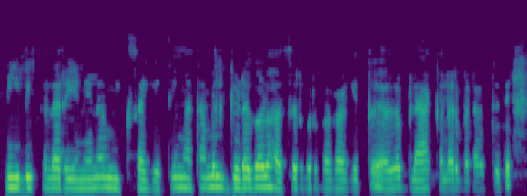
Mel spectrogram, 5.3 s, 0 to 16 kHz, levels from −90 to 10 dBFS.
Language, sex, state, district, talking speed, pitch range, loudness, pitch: Kannada, female, Karnataka, Dharwad, 180 wpm, 170-185 Hz, -20 LUFS, 180 Hz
